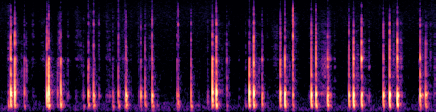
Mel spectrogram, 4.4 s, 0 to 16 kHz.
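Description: Fingertips and short nails tap and scratch the printed surface of the small, hollow lid of a Christmas-printed cardboard gift box. About 25 quick, dry taps come in an uneven rhythm, each with a hollow midrange knock near 550 Hz, a bright scratchy edge and almost no ring.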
